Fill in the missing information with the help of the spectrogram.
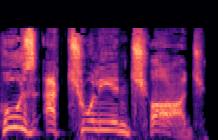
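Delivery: high, drawn-out yell; yelled back. A narrator's reading. Soldier on the ferry to the officer on land, yelling back. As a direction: call it back slowly, pitched right up. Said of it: "he yelled back".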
